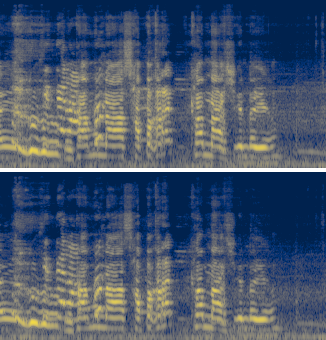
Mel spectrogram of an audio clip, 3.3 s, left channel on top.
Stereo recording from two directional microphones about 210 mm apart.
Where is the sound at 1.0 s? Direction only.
15° right (ahead or behind).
